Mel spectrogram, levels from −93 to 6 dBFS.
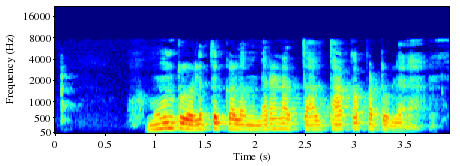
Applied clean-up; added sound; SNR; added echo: none; none; none; none.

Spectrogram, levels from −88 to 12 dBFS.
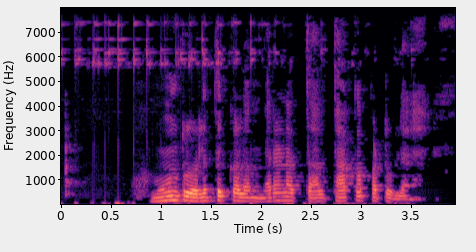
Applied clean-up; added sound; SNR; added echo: classical method spectral subtraction.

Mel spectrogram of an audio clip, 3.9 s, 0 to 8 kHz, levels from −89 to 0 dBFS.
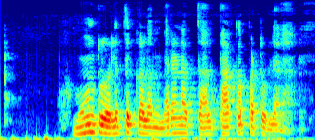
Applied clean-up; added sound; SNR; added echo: neural mask model Resemble Enhance denoiser.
